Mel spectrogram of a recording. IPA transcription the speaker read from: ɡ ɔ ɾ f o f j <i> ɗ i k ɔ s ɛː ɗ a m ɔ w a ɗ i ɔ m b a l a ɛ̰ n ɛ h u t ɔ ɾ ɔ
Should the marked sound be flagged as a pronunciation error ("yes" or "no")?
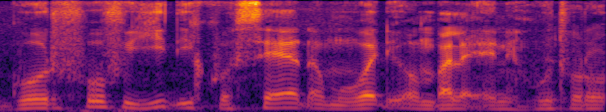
no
